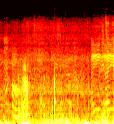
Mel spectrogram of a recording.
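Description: People's voices on a river raft: a short drawn-out vocal call early on, then a louder voice starting near the end, over a steady low rumble.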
